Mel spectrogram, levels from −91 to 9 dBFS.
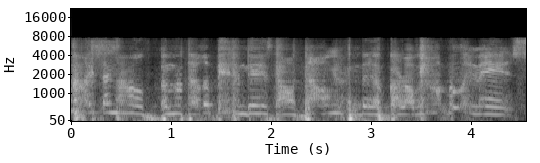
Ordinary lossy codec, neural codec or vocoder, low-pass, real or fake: AAC, 48 kbps; codec, 16 kHz, 0.8 kbps, ZipCodec; 7.2 kHz; fake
